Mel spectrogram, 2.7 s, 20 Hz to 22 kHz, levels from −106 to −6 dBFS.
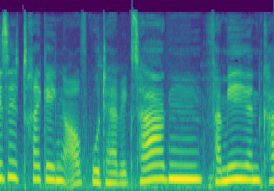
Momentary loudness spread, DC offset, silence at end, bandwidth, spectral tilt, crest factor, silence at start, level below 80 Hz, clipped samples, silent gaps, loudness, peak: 9 LU; under 0.1%; 0 s; 16.5 kHz; -4.5 dB/octave; 12 dB; 0 s; -60 dBFS; under 0.1%; none; -14 LUFS; -2 dBFS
